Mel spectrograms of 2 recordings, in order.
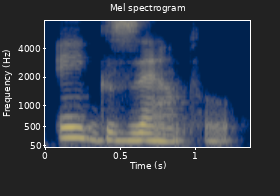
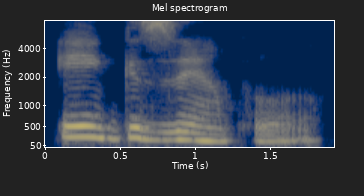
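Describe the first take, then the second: First: The word is said at normal speed. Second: The word is said slowly and drawn out.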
